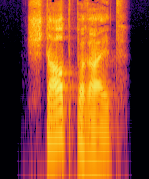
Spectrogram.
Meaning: ready to go (used for vehicles typically)
- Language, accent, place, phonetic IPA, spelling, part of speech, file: German, Germany, Berlin, [ˈʃtaʁtbəˌʁaɪ̯t], startbereit, adjective, De-startbereit.ogg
